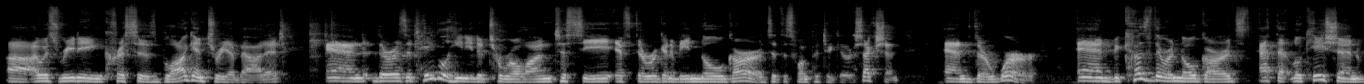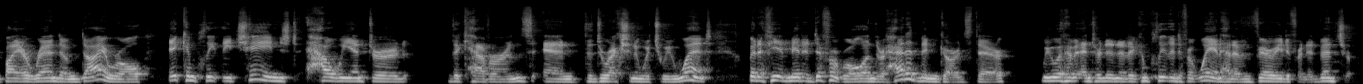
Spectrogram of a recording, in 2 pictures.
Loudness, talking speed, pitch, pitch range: -22 LUFS, 210 wpm, 140 Hz, 130-155 Hz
